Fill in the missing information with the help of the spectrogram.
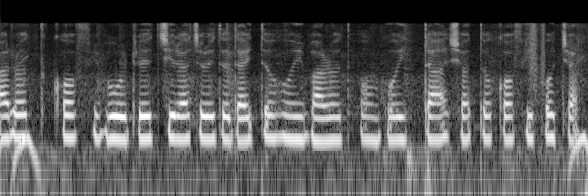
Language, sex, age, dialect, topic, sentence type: Bengali, female, 18-24, Rajbangshi, agriculture, statement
